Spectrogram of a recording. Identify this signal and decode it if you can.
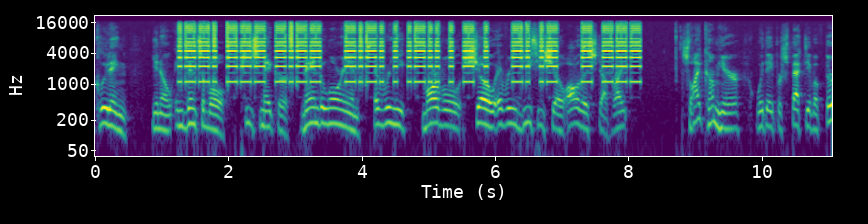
Morse code (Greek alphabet), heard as electronic beeps, machine-sent, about 23 wpm, 1120 Hz, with speech in English. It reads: ΠΟΥ ΘΕΛΕΤΕ ΝΑ ΤΟ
